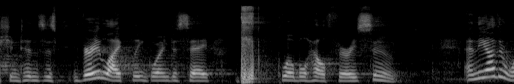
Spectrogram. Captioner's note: blows raspberry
